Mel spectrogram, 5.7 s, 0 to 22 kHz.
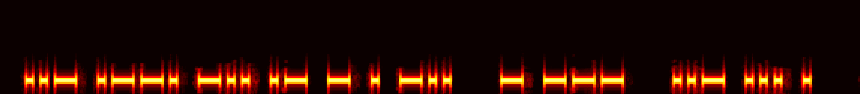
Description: Morse code, heard as a keyed tone, about 25 wpm, 600 Hz. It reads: UPDATED TO USE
